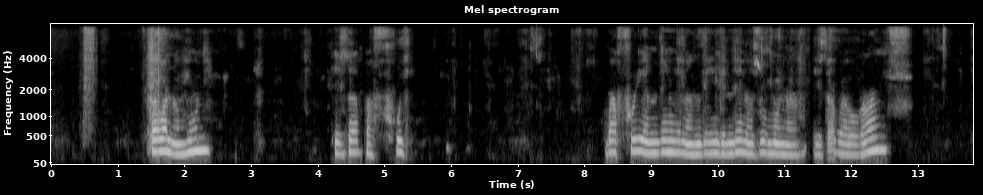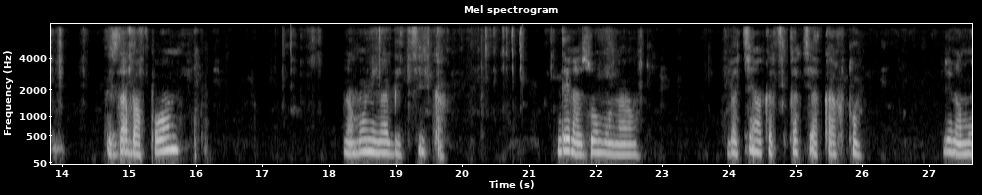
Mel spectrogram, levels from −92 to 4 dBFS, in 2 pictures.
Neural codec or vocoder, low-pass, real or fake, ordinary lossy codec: codec, 16 kHz in and 24 kHz out, 2.2 kbps, FireRedTTS-2 codec; 7.2 kHz; fake; AAC, 32 kbps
